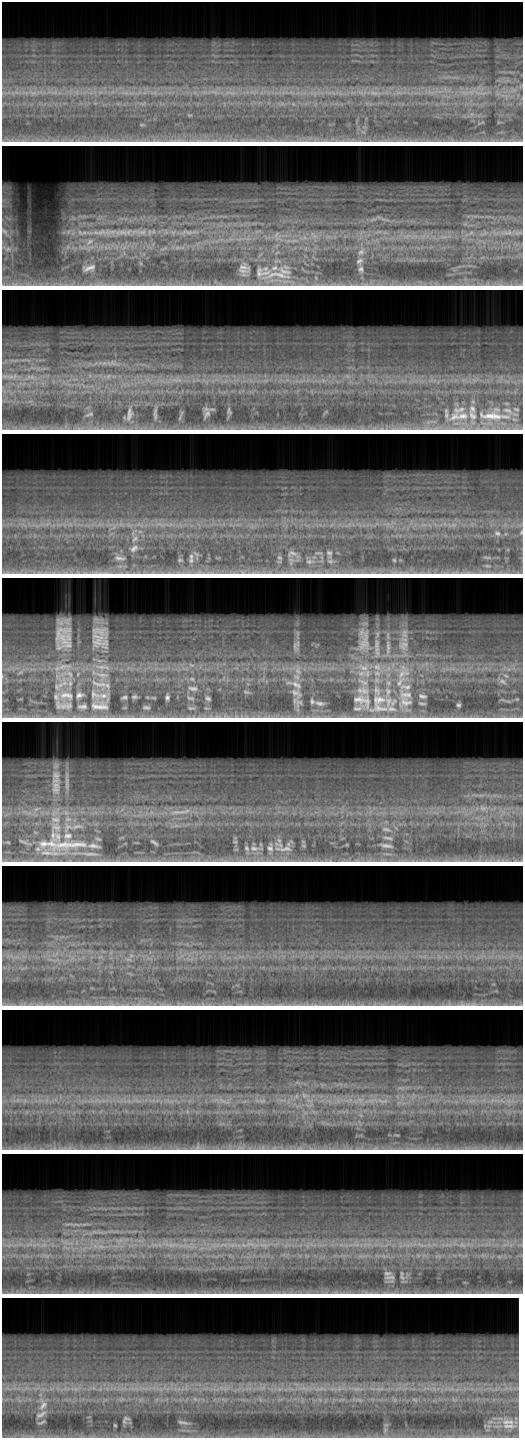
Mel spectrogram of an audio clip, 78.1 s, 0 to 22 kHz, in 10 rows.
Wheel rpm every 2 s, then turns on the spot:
200, 200, 200, 180, 100, 180, 200, 200, 190, 200, 200, 200, 200, 200, 200, 200, 200, 200, 200, 200, 200, 190, 190, 200, 200, 200, 190, 200, 200, 200, 200, 200, 200, 200, 200, 200, 200, 200, 200.
none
